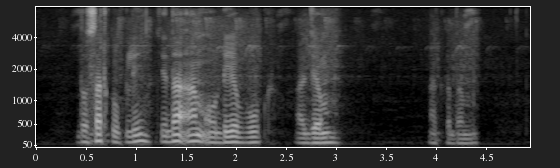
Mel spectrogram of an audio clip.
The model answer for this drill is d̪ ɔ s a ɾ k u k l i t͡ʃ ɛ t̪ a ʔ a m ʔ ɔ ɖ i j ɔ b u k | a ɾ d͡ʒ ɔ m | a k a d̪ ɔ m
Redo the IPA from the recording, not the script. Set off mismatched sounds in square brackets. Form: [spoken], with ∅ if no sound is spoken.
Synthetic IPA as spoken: d̪ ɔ s a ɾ k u k l i t͡ʃ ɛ [d̪] a ʔ a m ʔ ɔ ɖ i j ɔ b u k | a [∅] d͡ʒ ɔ m | a k a d̪ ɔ m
